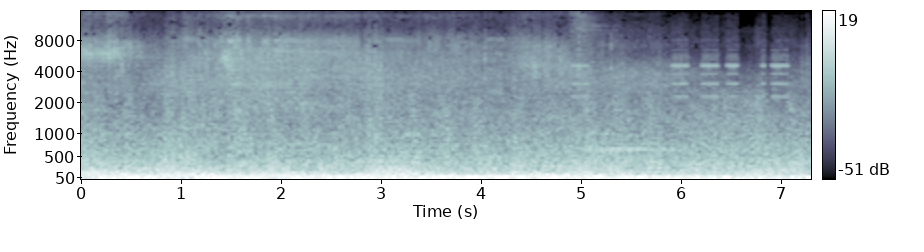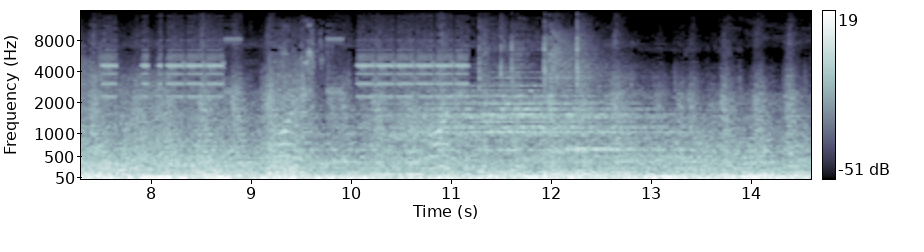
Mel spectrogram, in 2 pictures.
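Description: A missile impact explosion in the jet combat video game Ace Combat 5 sets off a loud, sustained roaring blast with rumbling debris that slowly fades over about fifteen seconds, with radio voices faintly underneath.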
